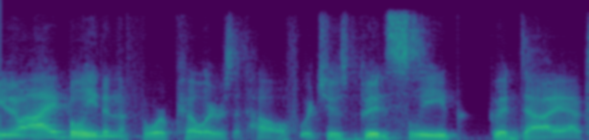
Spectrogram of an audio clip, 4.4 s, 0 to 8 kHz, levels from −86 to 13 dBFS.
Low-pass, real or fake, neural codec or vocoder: 7.2 kHz; fake; codec, 16 kHz, 0.5 kbps, X-Codec, HuBERT features, trained on general audio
